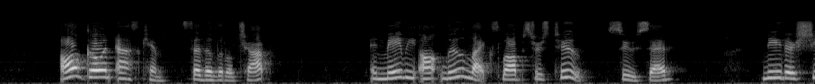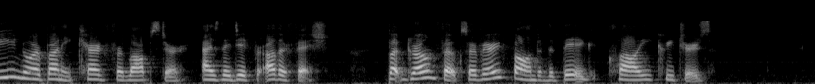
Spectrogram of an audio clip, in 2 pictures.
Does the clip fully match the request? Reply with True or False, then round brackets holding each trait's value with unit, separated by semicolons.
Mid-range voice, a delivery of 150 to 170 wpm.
False (230 Hz; 155 wpm)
